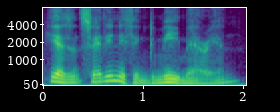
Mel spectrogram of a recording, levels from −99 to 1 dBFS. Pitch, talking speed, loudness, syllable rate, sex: 120 Hz, 205 wpm, -20 LUFS, 5.2 syllables/s, male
